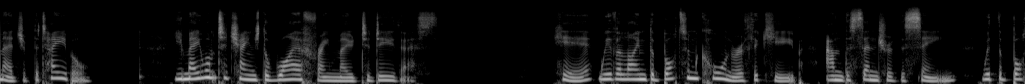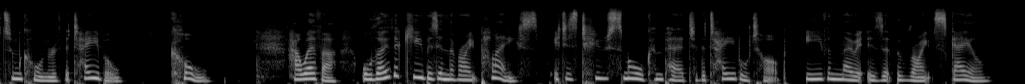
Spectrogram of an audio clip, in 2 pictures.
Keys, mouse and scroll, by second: 3.4 click, 4.7 shift+drag, 4.7-5.2 shift+middle drag, 6.3-6.6 shift+middle drag, 7.6-9.9 drag, 9.9-11.1 middle drag, 12.0-12.6 shift+middle drag, 14.0-14.4 shift+middle drag, 15.4-16.7 shift+middle drag.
